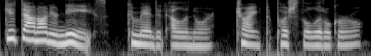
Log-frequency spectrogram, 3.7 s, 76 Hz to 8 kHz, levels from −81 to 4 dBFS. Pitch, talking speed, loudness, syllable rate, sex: 215 Hz, 210 wpm, -20 LUFS, 5.6 syllables/s, female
